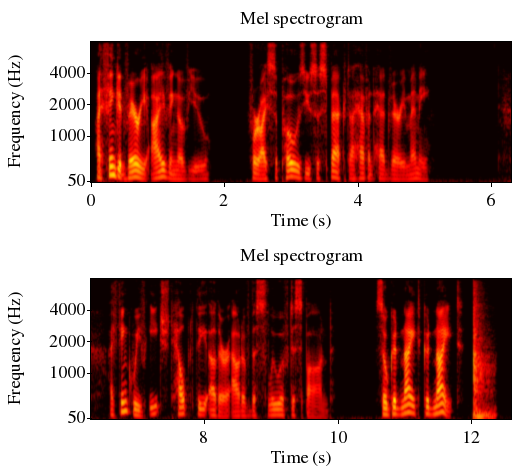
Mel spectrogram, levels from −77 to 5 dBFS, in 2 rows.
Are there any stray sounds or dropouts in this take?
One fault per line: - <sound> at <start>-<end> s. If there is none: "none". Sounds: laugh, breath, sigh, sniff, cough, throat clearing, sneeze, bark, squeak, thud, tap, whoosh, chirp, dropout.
- thud at 12.0-12.4 s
